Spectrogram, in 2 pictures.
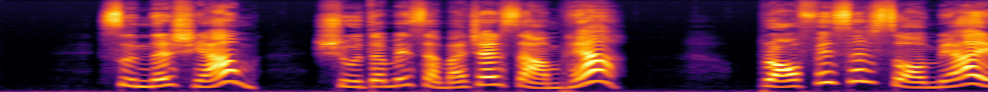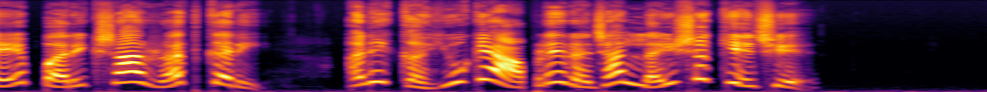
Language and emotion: Gujarati, surprised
